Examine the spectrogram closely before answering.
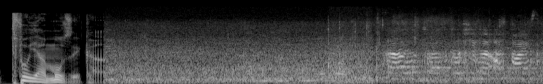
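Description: Traffic hums steadily on a city street outdoors.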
